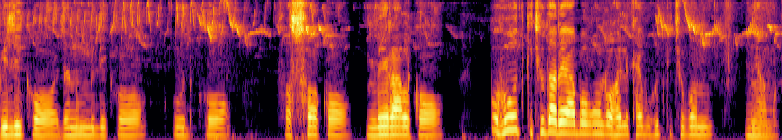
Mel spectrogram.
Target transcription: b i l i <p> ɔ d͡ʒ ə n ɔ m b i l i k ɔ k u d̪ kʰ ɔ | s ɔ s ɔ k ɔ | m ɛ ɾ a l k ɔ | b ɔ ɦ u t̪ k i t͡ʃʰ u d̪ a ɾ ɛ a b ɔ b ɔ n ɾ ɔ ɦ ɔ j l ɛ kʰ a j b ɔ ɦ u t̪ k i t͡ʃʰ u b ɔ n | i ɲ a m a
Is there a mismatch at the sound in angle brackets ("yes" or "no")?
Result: yes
